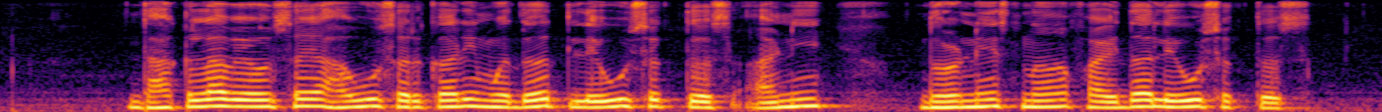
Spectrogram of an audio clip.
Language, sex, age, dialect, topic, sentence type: Marathi, male, 25-30, Northern Konkan, banking, statement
